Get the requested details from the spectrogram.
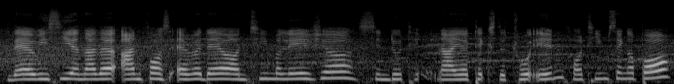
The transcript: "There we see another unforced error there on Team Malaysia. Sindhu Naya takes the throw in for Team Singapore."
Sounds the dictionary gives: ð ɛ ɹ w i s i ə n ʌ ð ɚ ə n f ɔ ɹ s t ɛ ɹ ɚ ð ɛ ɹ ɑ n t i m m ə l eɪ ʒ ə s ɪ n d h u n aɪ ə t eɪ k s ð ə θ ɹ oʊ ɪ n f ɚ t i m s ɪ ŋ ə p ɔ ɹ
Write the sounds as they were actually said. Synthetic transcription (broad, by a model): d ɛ w i s i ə n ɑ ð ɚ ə n f ɔ s ɛ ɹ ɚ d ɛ ɑ n t i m m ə l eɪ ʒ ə s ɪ n d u n aɪ ə t eɪ k s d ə t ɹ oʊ ɪ n f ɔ t i m s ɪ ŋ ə p ɔ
